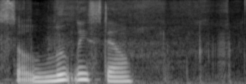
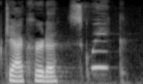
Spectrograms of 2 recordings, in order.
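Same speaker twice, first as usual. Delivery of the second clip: usual speaking voice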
